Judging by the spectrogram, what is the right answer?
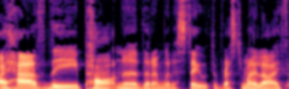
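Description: A woman with a British accent speaks in an animated tone at a fairly low pitch, with ordinary pitch variation. The recording is very clean, with a silent background. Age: 20s. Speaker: podcaster. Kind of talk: casual solo monologue. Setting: alone in a room at home.

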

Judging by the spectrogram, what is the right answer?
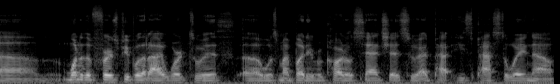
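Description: A man with an American accent speaks in a very deep, low voice with vocal fry, at a fairly quick pace with hardly any pauses. The recording is very clean, with a silent background. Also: fairly even intonation. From Los Angeles, Hollywood. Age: 30s. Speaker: music producer and engineer. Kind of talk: casual interview chat.

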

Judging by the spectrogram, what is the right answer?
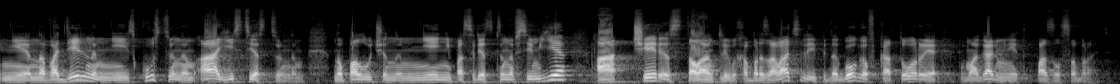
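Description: Using an unremarkable speaking voice, a man speaks at a moderate pace with a fairly low pitch and ordinary pitch variation. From Russia, St. Petersburg. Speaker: rabbi and community head. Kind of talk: interview.

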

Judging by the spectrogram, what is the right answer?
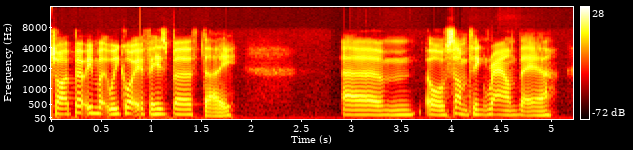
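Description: A woman talks with a London accent. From South London. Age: 40s. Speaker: gaming podcaster. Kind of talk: casual chat. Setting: home studio.

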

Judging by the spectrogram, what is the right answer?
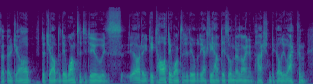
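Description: On a very clean recording with a silent background, a man with an Irish accent speaks at a very fast pace. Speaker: actor. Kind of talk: casual interview. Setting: studio.

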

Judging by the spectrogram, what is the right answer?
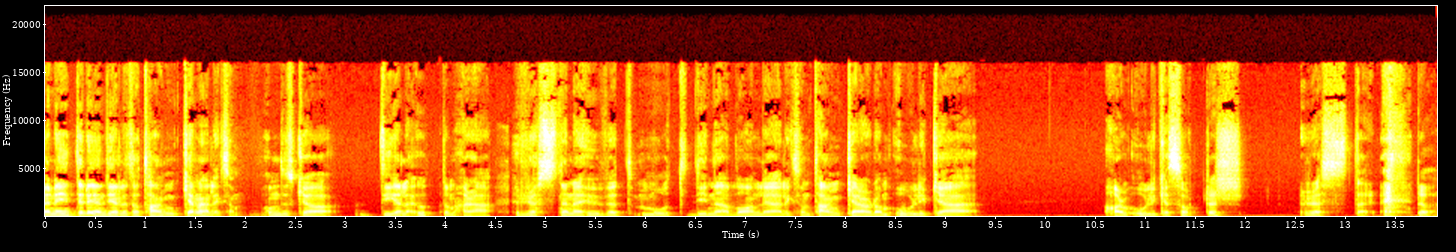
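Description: In a playful tone, a somewhat breathy voice with ordinary pitch variation comes with long, frequent pauses. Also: man, fairly low pitch for a man, fairly slow pace, very clean recording, silent background. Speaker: podcast host. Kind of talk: casual chat. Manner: joking, playful.

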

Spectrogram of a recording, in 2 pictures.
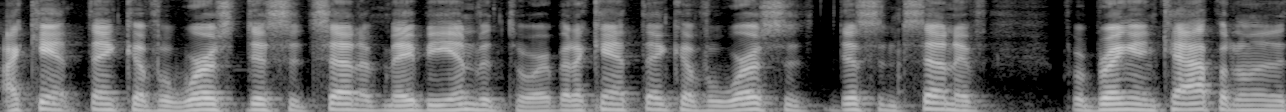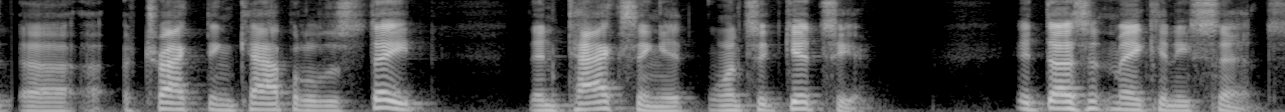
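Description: A man with a Louisiana accent speaks at a moderate pace in a fairly high pitch. His pitch variation is ordinary, and the recording is very clean with a silent background. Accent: Louisiana Southern US. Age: 60s. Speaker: state senator. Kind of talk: interview.

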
